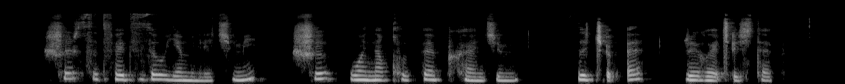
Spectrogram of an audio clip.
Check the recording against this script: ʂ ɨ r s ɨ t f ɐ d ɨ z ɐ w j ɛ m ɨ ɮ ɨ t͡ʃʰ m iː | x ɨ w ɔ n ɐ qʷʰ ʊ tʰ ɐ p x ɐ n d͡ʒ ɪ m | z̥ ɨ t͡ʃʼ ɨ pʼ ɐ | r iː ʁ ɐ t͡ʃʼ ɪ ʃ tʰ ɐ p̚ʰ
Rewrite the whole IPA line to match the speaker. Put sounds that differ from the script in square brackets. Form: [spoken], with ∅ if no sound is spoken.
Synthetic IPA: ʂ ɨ r s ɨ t f ɐ d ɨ z ɐ w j ɛ m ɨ ɮ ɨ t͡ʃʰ m iː | [ʂ] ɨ w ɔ n ɐ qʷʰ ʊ [pʰ] ɐ p x ɐ n d͡ʒ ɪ m | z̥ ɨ t͡ʃʼ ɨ pʼ ɐ | r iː ʁ ɐ t͡ʃʼ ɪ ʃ tʰ ɐ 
